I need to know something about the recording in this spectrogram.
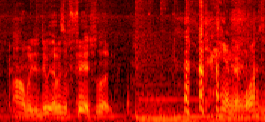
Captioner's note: laughs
